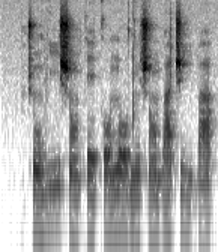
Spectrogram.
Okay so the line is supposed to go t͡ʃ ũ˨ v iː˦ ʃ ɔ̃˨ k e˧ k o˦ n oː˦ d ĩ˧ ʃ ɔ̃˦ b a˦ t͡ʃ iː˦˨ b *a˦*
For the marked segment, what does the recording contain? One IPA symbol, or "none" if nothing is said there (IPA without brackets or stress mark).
a˧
